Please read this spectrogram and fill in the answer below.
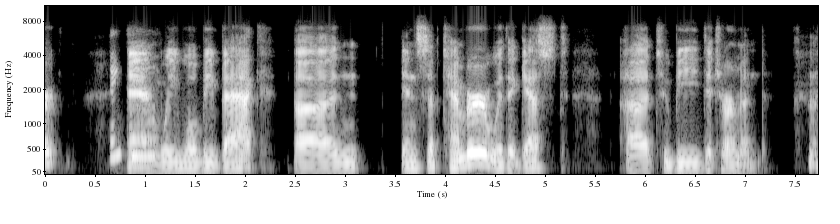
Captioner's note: laughing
